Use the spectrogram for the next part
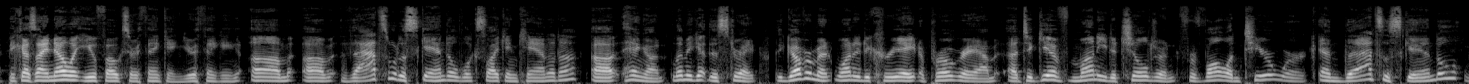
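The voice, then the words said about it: Mocking imitation of annoying online commenters. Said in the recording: “doing a really good impression of some of the most annoying Twitter accounts in this country”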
